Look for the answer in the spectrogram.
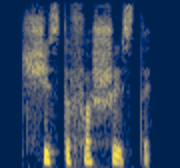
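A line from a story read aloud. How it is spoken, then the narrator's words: Mutter. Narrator (Russian): пробормотала рядом Ева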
